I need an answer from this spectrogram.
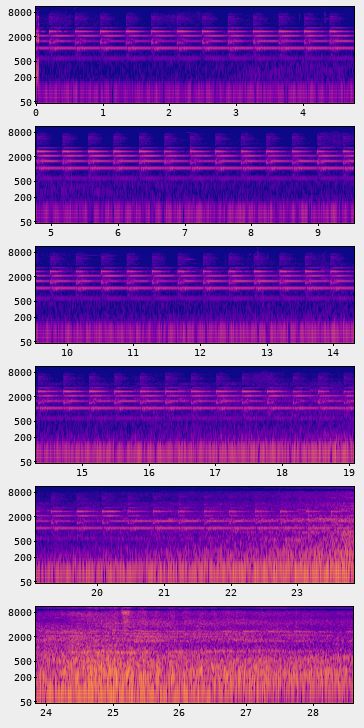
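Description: Railroad crossing bell ringing with rapid, even strikes as a Canadian National freight train approaches. The rumble of its diesel locomotives grows steadily louder over the second half and is loudest as the lead units pass the crossing near the end.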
